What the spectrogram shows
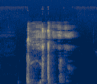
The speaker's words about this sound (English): I have some hot tea for that cough, don't worry. Hopefully you didn't hear much of that.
